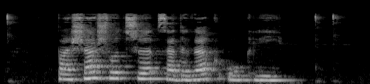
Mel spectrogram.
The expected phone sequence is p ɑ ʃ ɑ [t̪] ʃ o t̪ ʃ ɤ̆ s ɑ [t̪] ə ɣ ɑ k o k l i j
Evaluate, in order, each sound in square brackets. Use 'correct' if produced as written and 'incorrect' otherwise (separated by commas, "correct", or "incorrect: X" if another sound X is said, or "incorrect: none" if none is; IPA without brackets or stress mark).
incorrect: none, incorrect: d̪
